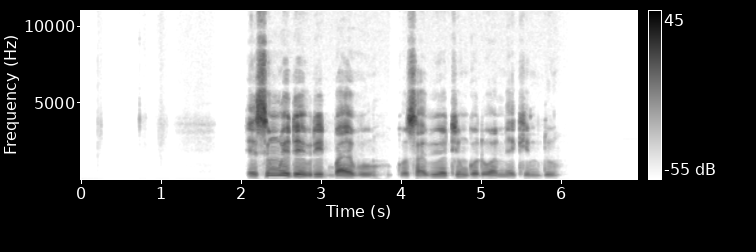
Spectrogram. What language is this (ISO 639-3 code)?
pcm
